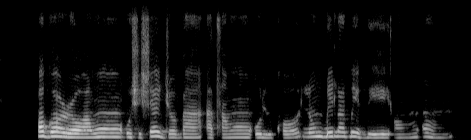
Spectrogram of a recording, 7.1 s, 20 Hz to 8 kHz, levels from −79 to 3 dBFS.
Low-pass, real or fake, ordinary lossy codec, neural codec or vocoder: 7.2 kHz; fake; Opus, 24 kbps; codec, 16 kHz, 6 kbps, DAC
